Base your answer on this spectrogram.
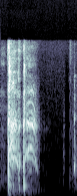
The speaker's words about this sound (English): And that is the perfect cough. That's a snooker cough if I've ever heard one.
